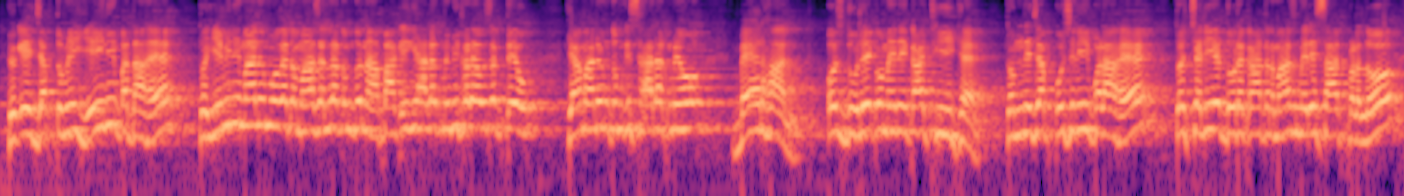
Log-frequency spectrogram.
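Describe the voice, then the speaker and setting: A man's voice: very high voice, a bit bright. A male preacher giving a storytelling sermon to a gathering, acting out the dialogue in his story and urging listeners to reflect. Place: religious gathering with audience. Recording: echoey room.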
